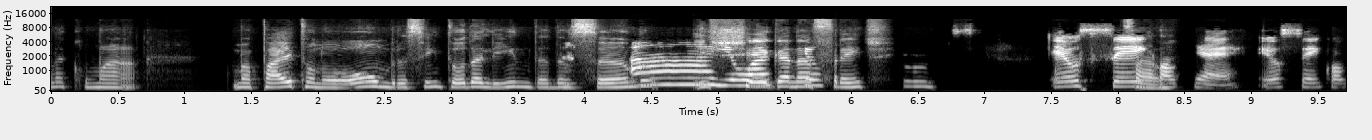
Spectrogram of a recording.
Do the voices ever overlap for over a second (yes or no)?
yes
